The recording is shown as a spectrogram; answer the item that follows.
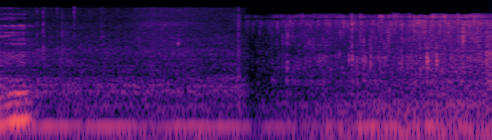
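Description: Faint, soft wet sounds of food being worked in a large pot of stew, over a steady low hum; the sound drops briefly a little over a second in, then picks up again.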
